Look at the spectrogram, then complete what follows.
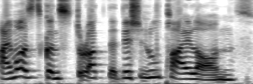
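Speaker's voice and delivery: very slow, high, drawn-out alien voice. Acting out a homeless telepathic alien refugee pushing a cart: homeless Protoss refugee voice. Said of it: "a homeless Protoss refugee ... going like".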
